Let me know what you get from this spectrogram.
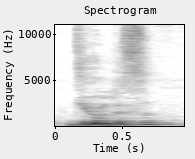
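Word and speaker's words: gules: Серебро – это аржан, золото – ор, черный цвет – сабль, синий цвет – азюр, красный цвет – гюльз, ну это английское произношение, по-французски, наверное, правильнее – гюль, зеленый – вер, вернее, по-французски это вер, а по-английски его произносят как верт.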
